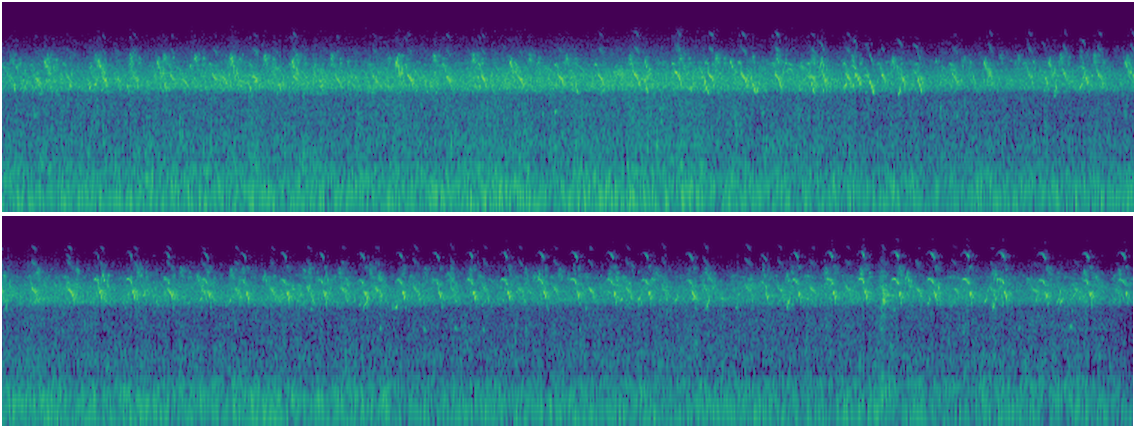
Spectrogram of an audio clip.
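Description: Many young domestic chicks peeping together: a dense, unbroken chorus of short, high-pitched cheeps.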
